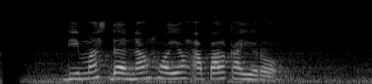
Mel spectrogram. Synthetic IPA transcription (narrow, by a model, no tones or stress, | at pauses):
dimasdanaŋɦɔjɔŋapalkaiɾɔ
